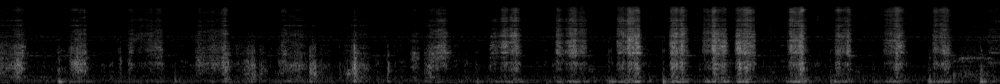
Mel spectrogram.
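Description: A screw-base light bulb being twisted into a tight lampholder, its threads scraping and grinding in short strokes despite a little oil. The strokes are sparse at first and come faster and louder from about halfway.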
